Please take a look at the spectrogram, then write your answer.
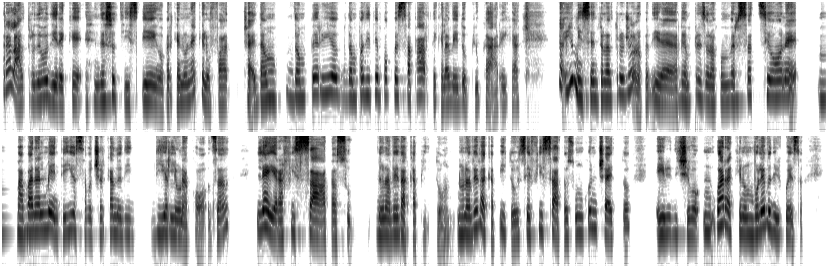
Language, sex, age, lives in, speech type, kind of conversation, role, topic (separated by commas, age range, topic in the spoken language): Italian, female, 50-54, Italy, conversation, advice, user, Come posso parlare dei problemi in una relazione senza scatenare conflitti?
